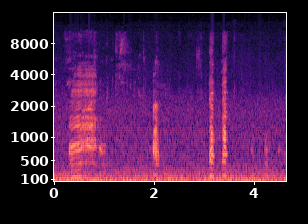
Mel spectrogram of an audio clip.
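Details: One long, quavering nasal honk from a farm goose, then a few short, sharp honks spaced irregularly, over a low background rumble.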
